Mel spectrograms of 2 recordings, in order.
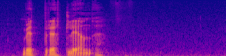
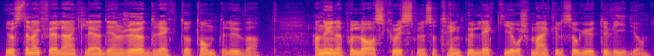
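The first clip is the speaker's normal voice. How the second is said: ordinary delivery, nothing marked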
